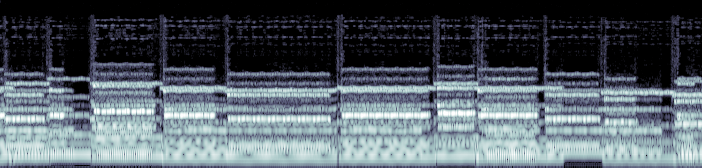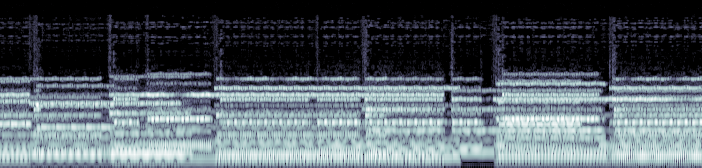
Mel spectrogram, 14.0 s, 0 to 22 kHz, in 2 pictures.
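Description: CollaB3 virtual tonewheel organ, a Hammond B3 emulation, playing held chords that change every second or so, with a wavering shimmer in the upper notes.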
